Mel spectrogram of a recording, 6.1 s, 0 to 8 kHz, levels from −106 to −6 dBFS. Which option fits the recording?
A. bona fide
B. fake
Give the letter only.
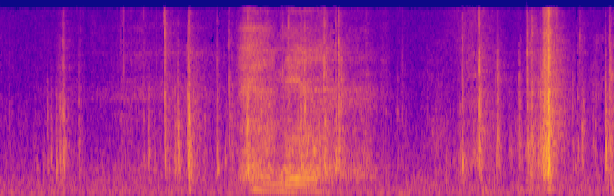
A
